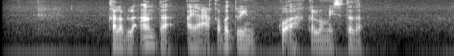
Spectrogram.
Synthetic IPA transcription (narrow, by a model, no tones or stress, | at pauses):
qɑlɐblɑ̰ʔaːnt̪ʰɐ̰ʔɐjaːʕɑqɑβɐd̪wɛːŋkʰʊʔɐhkʰɐluːmɛjsɐ̥t̪ʰɐðɐ̰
